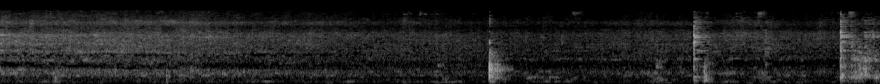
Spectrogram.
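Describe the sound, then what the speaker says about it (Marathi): Kolam rice sizzles softly in hot oil in a pan while being stirred for veg pulao, a steady quiet frying hiss broken by a few sharp scrapes of the spoon against the pan. "हा आपला साधाच राईस आहे, कोलम, तर त्यात टाकते"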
